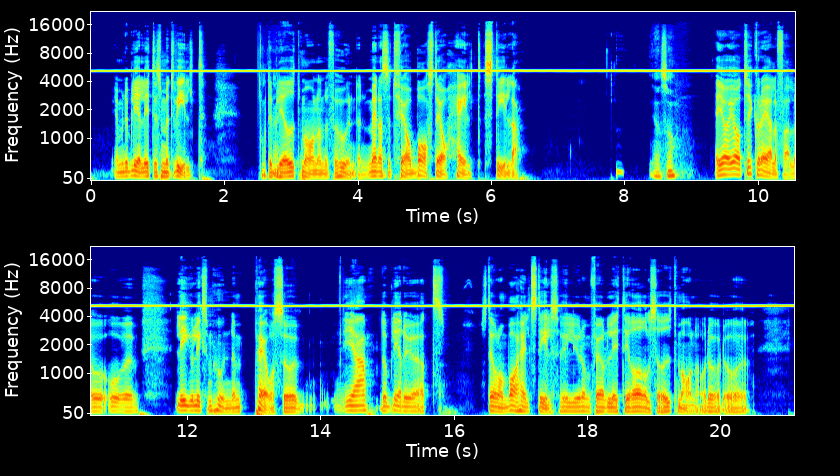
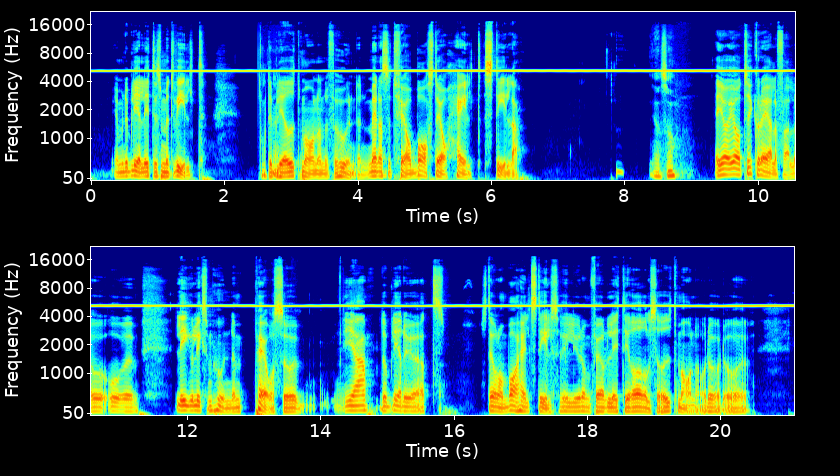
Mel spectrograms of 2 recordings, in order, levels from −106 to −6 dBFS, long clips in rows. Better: neither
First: high-pitched whine; loud; throughout; 5 kHz, 8 dB below the speech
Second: high-pitched whine; loud; throughout; 5 kHz, 8 dB below the speech

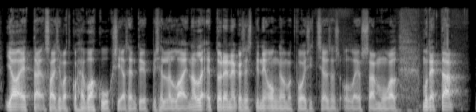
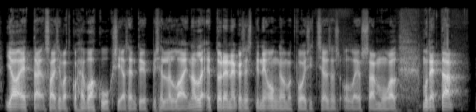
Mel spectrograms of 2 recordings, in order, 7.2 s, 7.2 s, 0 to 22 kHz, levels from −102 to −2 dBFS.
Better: first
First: none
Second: thin; somewhat; fading below 450 Hz

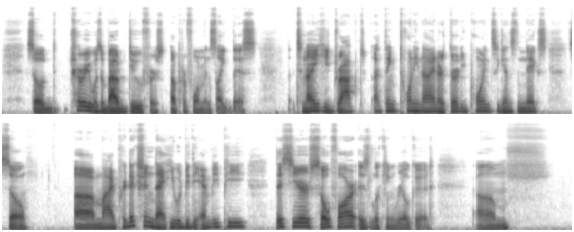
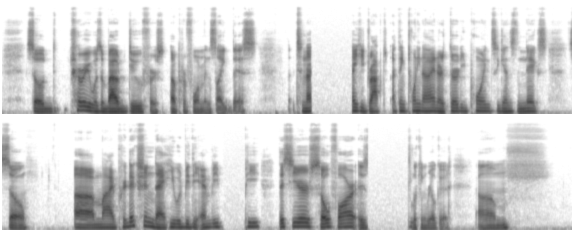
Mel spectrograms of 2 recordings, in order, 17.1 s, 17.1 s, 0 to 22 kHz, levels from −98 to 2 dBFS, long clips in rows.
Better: first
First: none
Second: audio freezing; at 4.5 s for 0.5 s, at 12 s and at 14 s for 0.5 s

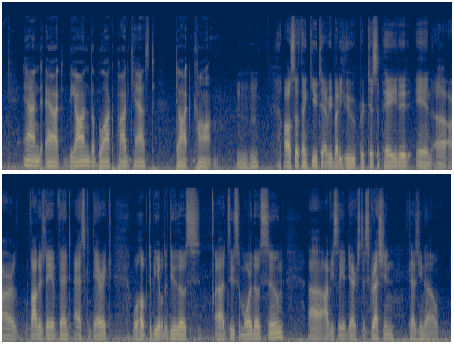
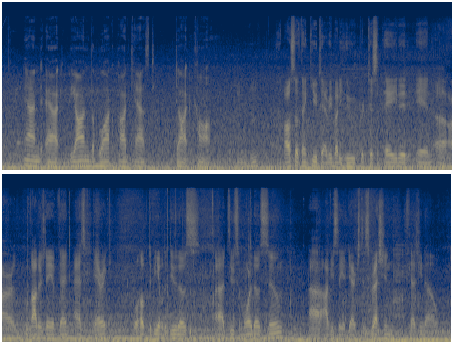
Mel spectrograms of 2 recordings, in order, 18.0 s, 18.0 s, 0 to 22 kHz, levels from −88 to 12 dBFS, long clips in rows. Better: first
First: traffic noise; faint; throughout; 20 dB below the speech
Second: traffic noise; loud; throughout; 2 dB below the speech

